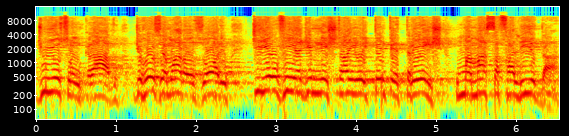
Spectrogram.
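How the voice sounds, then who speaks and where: Noticeable background noise and audible room echo surround this recording. A man with a high pitch speaks fairly slowly. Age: 60s. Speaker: bus company executive. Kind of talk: public hearing speech. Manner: animated.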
